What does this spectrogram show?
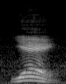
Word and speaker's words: Ye: topic but not trivia the correct answer is yay kanye yee yay well you know now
